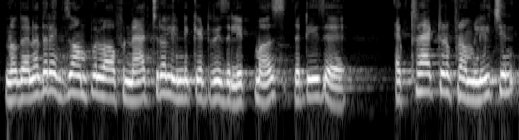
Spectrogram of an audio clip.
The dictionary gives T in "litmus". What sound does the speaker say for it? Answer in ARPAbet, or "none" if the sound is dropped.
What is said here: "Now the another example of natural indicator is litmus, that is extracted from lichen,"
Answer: T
